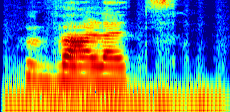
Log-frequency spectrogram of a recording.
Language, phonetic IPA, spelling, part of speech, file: Polish, [ˈvalɛt͡s], walec, noun, Pl-walec.ogg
